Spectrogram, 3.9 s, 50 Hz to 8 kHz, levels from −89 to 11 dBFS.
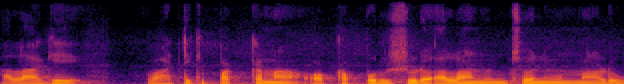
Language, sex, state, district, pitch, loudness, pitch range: Telugu, male, Andhra Pradesh, Krishna, 140 Hz, -18 LUFS, 135-140 Hz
